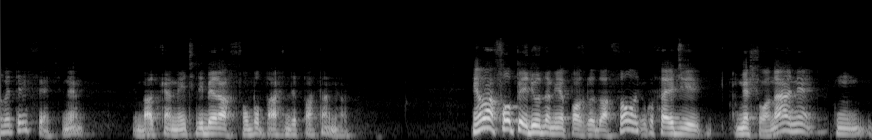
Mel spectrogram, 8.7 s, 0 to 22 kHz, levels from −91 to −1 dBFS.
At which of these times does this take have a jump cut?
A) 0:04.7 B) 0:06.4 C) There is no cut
B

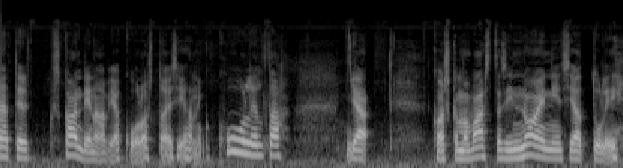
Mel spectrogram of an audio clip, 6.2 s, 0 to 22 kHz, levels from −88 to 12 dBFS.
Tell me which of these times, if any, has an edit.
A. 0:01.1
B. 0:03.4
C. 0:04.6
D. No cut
B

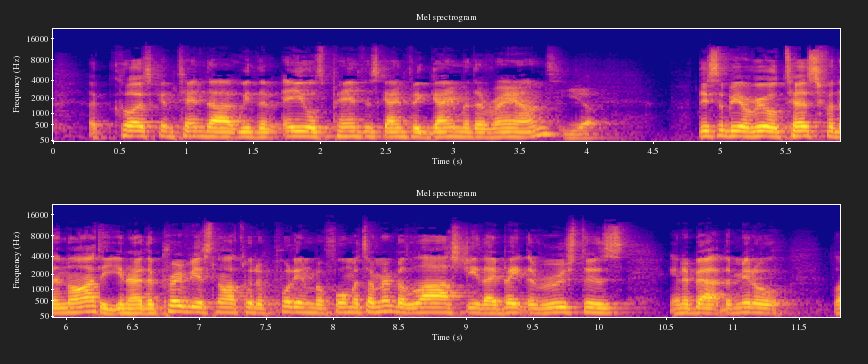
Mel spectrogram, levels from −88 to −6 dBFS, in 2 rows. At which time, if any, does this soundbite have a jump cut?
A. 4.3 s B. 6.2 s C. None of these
B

